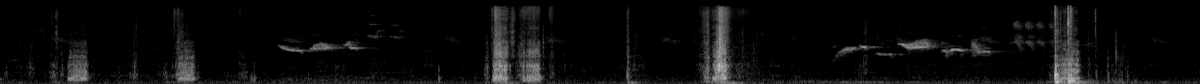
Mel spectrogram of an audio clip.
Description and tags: Rabbit snarls and growls
An aggressive female rabbit snarling at me a few times. Not as clean as I had wished, but maybe some of you still have use for this.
